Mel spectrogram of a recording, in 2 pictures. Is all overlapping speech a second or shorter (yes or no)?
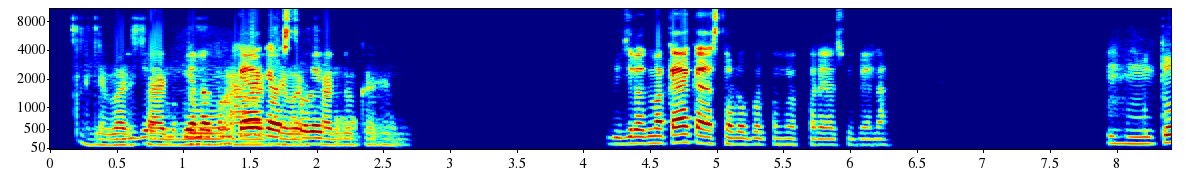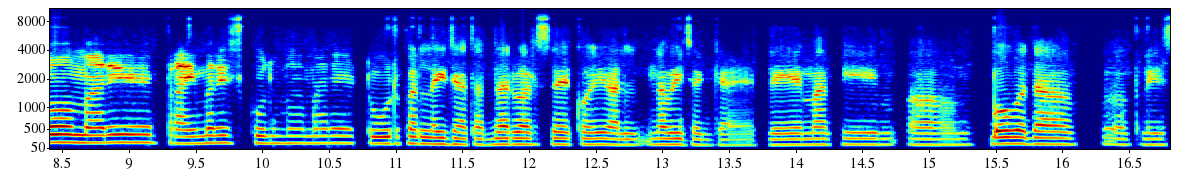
no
